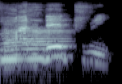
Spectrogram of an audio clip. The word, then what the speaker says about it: mandatory: not story it is mandatory mandatory obligatory notorious obligatory three okay compulsory so when it ends with o-r-y you don't pronounce the o you just say three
